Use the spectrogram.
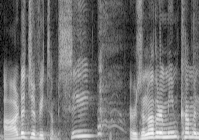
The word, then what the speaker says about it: Aadujeevitham: Did I say it right? No. I think it's slower. I think it's Okay. Aadujeevitham. Aadujeevitham.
